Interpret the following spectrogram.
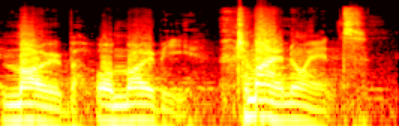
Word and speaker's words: MOBE: And everyone started calling it MOBE or MOBE, to my annoyance. I said, no, it's pronounced My Online Business Empire.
